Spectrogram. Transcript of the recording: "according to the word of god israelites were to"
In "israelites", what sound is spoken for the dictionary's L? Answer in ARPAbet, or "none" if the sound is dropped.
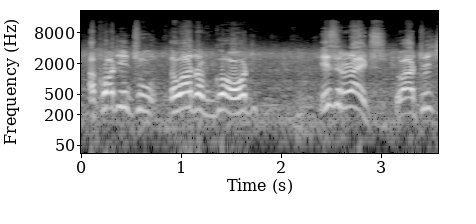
none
